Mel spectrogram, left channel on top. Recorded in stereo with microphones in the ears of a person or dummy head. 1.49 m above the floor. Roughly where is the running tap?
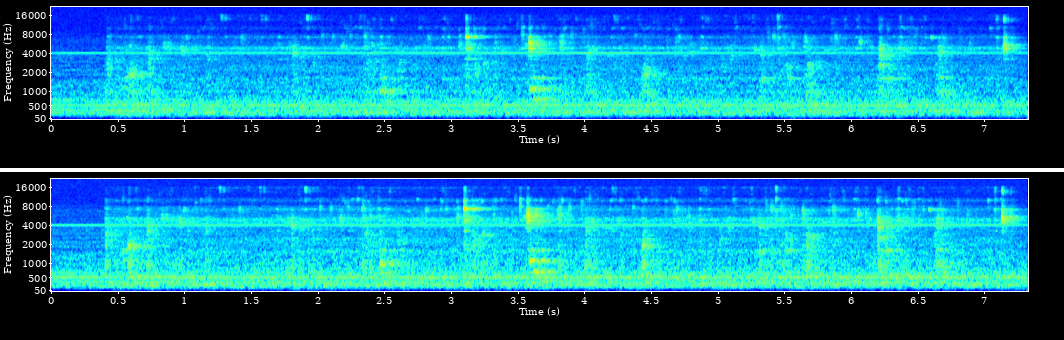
Right.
